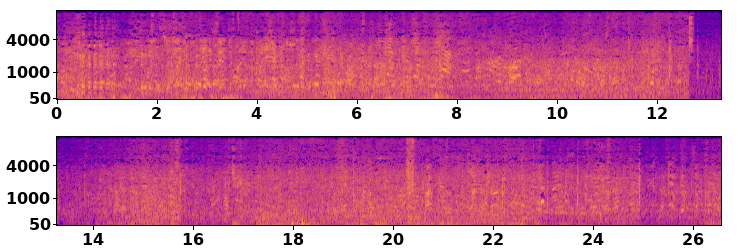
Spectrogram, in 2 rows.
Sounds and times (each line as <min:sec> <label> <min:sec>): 0:00.0 people selling funny objects 0:26.5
